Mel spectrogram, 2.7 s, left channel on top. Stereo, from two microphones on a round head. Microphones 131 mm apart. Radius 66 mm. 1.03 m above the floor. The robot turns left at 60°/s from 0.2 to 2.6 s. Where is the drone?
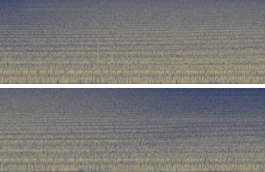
55° right (ahead or behind); by 2.7 s 65° left (ahead or behind).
